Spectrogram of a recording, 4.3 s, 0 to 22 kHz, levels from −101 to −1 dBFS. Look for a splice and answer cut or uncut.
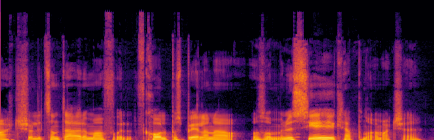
cut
